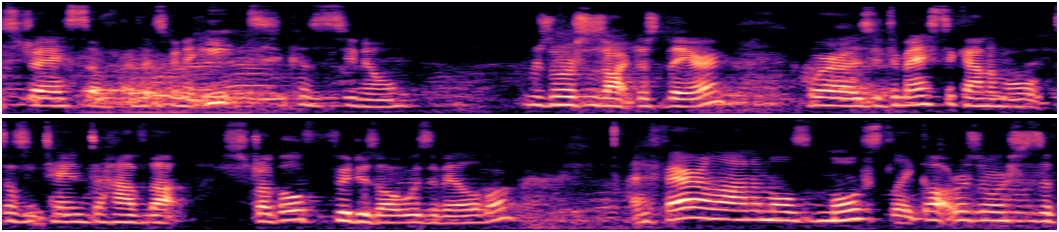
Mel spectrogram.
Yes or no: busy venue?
yes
